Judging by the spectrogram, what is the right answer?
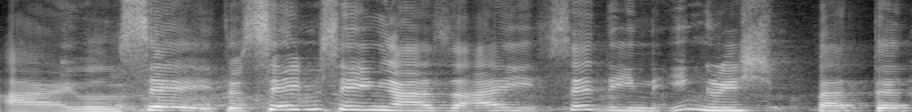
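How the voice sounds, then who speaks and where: In a Japanese accent, a woman speaks very slowly at a high pitch against noticeable background noise. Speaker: gala organizer. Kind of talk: formal speech.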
